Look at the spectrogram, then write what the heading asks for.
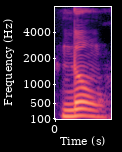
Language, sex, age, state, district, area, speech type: Goan Konkani, male, 18-30, Goa, Tiswadi, rural, read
